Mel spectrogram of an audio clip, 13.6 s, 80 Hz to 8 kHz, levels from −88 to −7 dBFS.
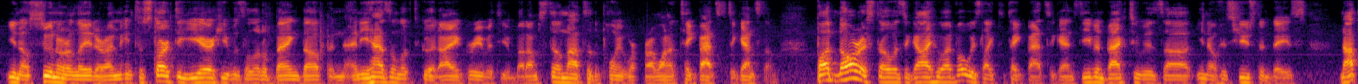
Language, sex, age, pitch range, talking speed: English, male, 30-49, 100-125 Hz, 295 wpm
